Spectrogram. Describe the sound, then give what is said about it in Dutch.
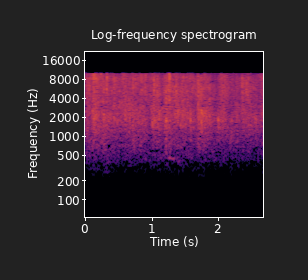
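An audience applauds God during a bilingual Dutch and English sermon: steady, a dense wash of many hands clapping at an even level for a few seconds with no voices standing out. “Kom op, geef God een applaus.”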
